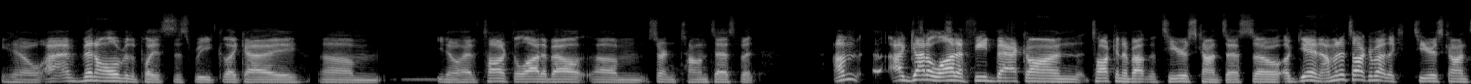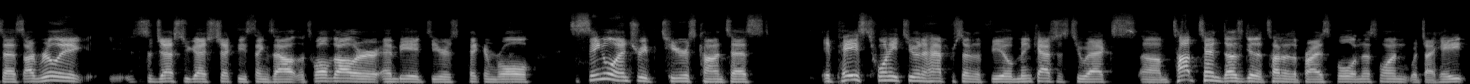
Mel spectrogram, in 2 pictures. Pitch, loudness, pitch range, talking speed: 130 Hz, -22 LUFS, 120-150 Hz, 210 wpm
